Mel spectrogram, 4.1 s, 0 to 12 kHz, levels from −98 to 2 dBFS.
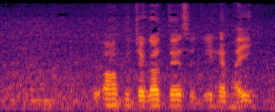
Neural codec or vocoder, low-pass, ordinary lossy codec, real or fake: none; 10.8 kHz; AAC, 64 kbps; real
